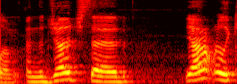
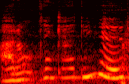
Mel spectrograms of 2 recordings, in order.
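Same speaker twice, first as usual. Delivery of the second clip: put-on tiny, very quiet, high little grandma voice; 8 semitones higher, 11 dB quieter than usual. Retelling a returned missed call, the speaker imitates the caller in a tiny Eastern Kentucky grandma voice. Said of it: "little tiny, like, Eastern Kentucky grandma".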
